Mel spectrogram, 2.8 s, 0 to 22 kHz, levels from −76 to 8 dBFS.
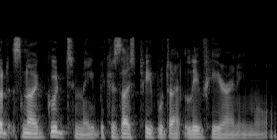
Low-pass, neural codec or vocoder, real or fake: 7.2 kHz; none; real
